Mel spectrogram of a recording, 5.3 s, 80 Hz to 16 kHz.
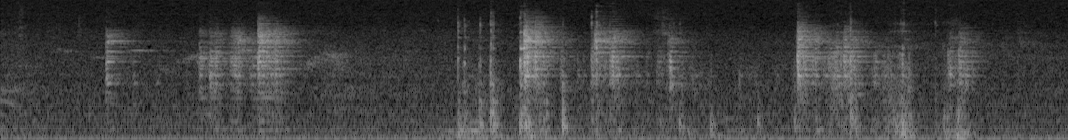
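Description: Metal clinks and ratcheting clicks of a 10 mm wrench tightening roof rack bolts on a Jeep Gladiator, coming in scattered bursts at close range over a steady low hum.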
